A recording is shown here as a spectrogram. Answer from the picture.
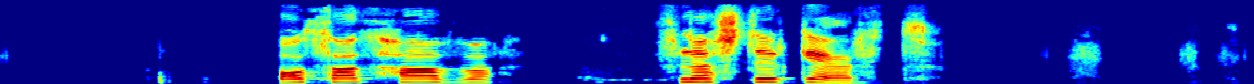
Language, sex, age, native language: Icelandic, male, 8, Polish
